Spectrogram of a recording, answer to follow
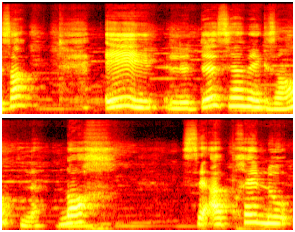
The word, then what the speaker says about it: Loch: Et le deuxième exemple, Loch, c'est après le O, c'est-à-dire après le O, on le prononce. CH, on le prononce Kha.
